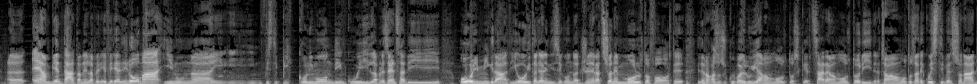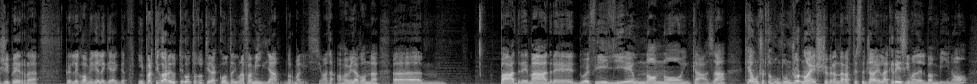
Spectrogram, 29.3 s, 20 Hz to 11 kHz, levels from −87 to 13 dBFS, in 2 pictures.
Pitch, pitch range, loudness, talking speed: 145 Hz, 125-175 Hz, -19 LUFS, 195 wpm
